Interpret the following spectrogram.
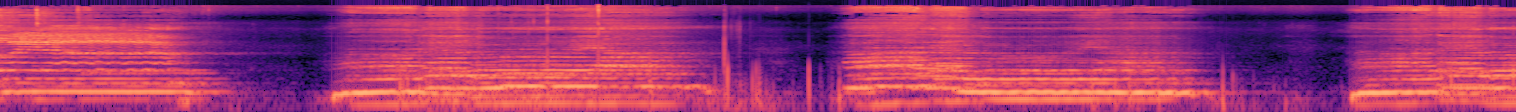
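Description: A cappella vocal group singing wordless held chords, sustained for three to four seconds at a time with short breaks between phrases.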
